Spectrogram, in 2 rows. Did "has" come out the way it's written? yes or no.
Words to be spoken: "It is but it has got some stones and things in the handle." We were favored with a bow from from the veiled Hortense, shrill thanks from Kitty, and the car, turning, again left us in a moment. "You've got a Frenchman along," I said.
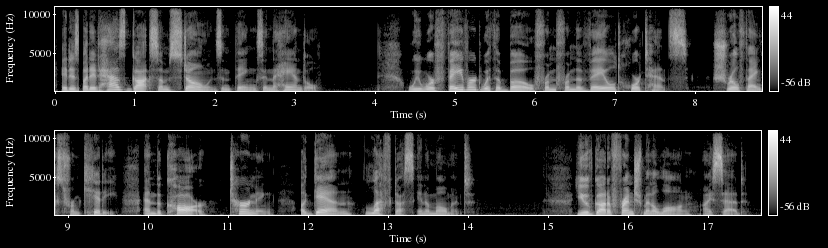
yes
